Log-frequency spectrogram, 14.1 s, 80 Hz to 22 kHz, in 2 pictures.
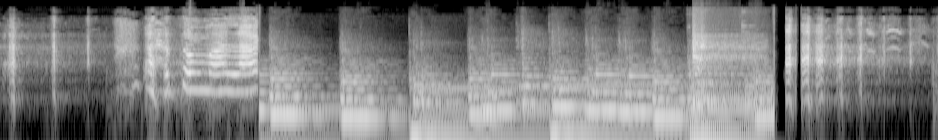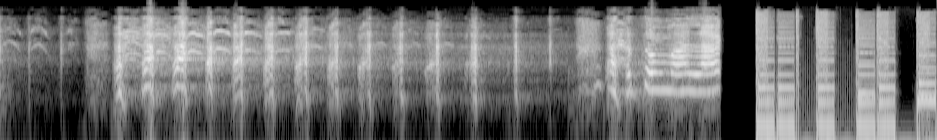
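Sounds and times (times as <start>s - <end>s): person laughing in high bursts: 5.9s - 12.4s.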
